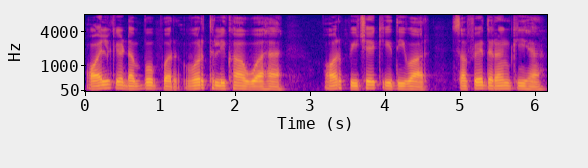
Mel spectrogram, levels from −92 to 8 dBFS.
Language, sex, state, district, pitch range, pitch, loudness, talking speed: Hindi, male, Jharkhand, Garhwa, 100-120 Hz, 110 Hz, -16 LUFS, 155 wpm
